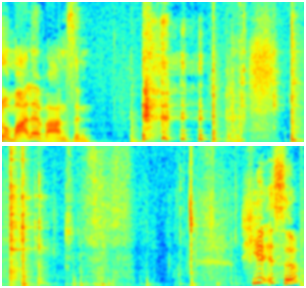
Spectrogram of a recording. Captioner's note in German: gelächter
